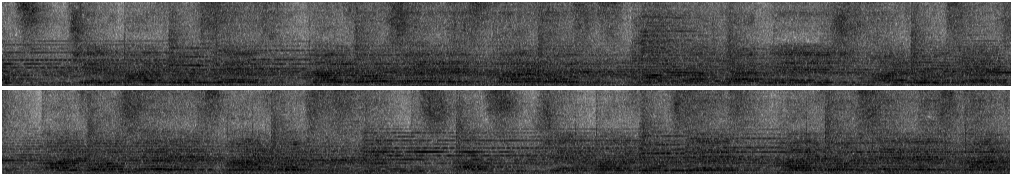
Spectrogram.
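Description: Choral music: a choir singing long held chords over a slow-moving bass line.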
